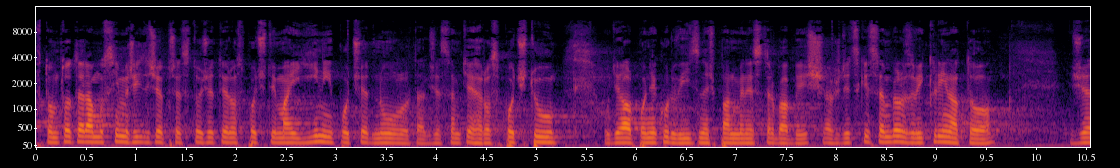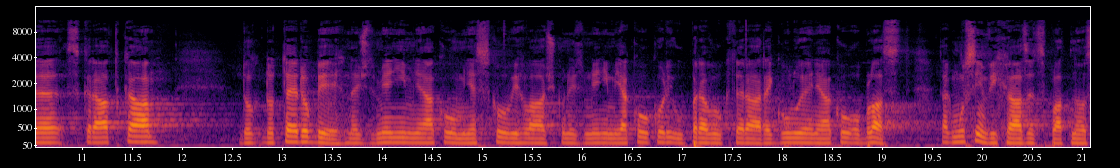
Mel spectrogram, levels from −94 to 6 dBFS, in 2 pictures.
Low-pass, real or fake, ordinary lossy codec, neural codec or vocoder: 14.4 kHz; real; MP3, 48 kbps; none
